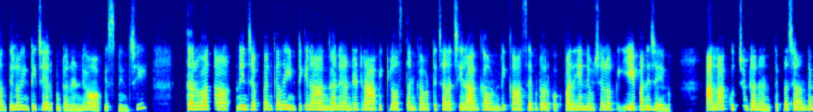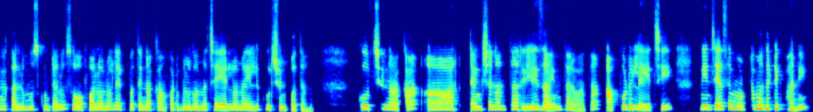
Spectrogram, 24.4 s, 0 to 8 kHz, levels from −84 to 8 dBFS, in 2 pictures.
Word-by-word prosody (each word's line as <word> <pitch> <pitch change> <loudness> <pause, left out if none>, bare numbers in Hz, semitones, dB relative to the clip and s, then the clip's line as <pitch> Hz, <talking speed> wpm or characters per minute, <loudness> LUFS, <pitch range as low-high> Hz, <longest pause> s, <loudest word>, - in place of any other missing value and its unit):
మధ్యలో 210 +5 -2
ఇంటికి 220 0 -3
చేరుకుంటానండి 190 -3 -2 0.2
ఆఫీస్ 195 +2 -3
నుంచి. 170 +10 -7 0.7
తర్వాత, 245 +2 +3 0.4
నేను 240 0 +2
చెప్పాను 230 0 -1
కదా! 245 +2 +2
ఇంటికి 235 +3 -1
రాంగానే 220 +1 +2
అంటే, 215 +1 -2
ట్రాఫిక్‌లో 215 +2 +2
ఒస్తాను, 215 -1 -4
కాబట్టి 205 +3 -2
చాలా 210 -2 +2
చిరాకుగా 205 +1 +2
ఉండి, 200 +4 -3
కాసేపటి 205 +1 0
వరకు 195 -2 -1
ఒక 195 - -21
15 210 +2 +2
నిమిషాల 210 +3 -2
వరకు 215 0 -7 0.2
ఏ - - +8
పని 225 -1 +3
జేయను. 175 -3 -2 0.6
అలా 230 +4 +4
కూర్చుంటానంతే. 210 -7 -1
ప్రశాంతంగా 210 +2 0
కళ్ళు 205 -1 +1
మూసుకుంటాను. 210 0 -2
సోఫాలోనో, 215 0 +1
లేకపోతే 210 -2 -4
నాకు 205 0 -3
కంఫర్టబుల్‌గా 205 +2 -1
ఉన్న 205 0 -1
చైర్‌లోనో 205 +1 +1
ఎళ్ళి 205 +3 -3
కూర్చుండిపోతాను. 185 -8 -1 0.7
కూర్చున్నాక, 245 -4 +1 0.4
ఆ - - +4 0.6
టెన్షన్ 220 +3 +1
అంతా 225 +3 -3
రిలీజ్ 210 +1 +1
అయిన 195 +3 -1
తర్వాత, 180 -1 -4 0.3
అప్పుడు 250 +7 0
లేచి, 190 +3 -1 0.5
నేను 250 -1 +4
చేసే 230 +4 +3
మొట్టమొదటి 255 +3 +2 0.2
పని 215 +6 +1
210 Hz, 130 wpm, -23 LUFS, 200-225 Hz, 0.7 s, ఏ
